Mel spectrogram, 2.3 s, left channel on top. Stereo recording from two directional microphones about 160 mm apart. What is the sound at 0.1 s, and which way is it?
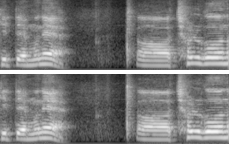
Speech, 20° left (ahead or behind).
